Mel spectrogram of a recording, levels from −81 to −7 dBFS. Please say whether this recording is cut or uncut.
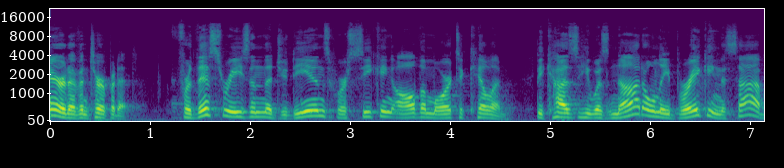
uncut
